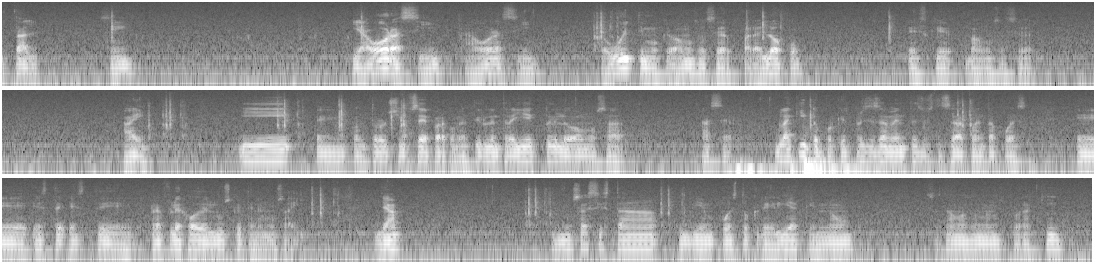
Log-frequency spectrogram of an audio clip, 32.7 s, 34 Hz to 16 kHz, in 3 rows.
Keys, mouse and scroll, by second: 0.0 click, 1.2-1.9 ctrl+scroll down 1, 2.3-2.6 ctrl+scroll up 1, 3.1 ctrl+middle click, 3.7-4.1 ctrl+scroll up 1, 5.2 click, 6.2 alt+Tab, 7.8 alt+Tab, 9.1-12.5 ctrl+drag, 12.9 ctrl+alt+Tab, 13.9 alt+Tab, 14.8 ctrl+shift+c, 16.5 click, 18.5 click, 19.1-19.8 ctrl+scroll down 2, 20.8 alt+Tab, 25.3 alt+Tab, 26.6 click, 27.4 alt+Tab, 28.7 alt+Tab, 29.5-32.3 drag.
